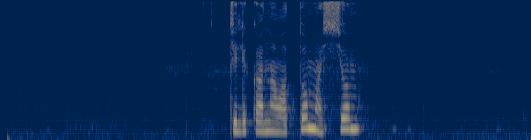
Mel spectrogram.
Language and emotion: Russian, neutral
